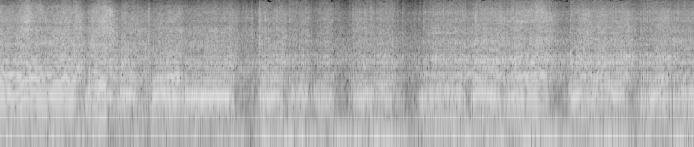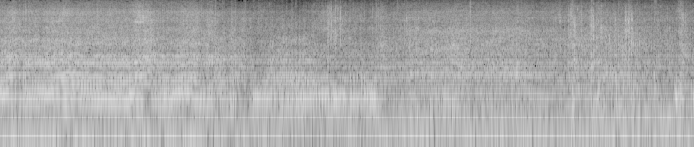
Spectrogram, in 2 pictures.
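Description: A dirt bike engine revs up and down, loud and close.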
